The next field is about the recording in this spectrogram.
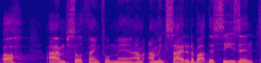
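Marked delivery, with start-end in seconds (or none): none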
